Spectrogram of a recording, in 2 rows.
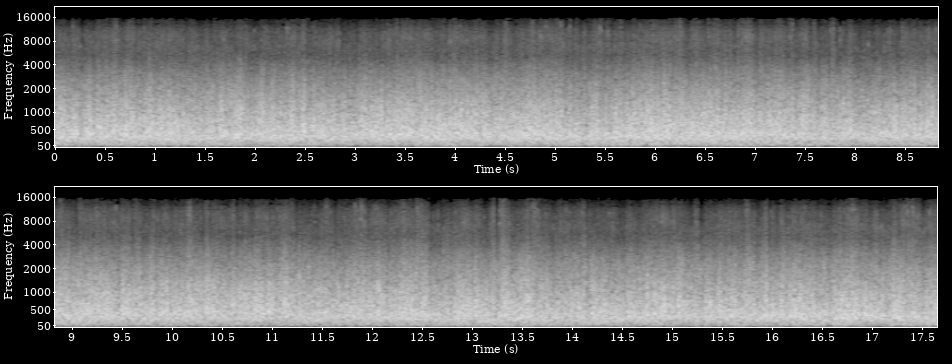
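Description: Steady rush of wind over a microphone held out of the window of an InterCity 125 high-speed train travelling at speed, mixed with the train's running noise.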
